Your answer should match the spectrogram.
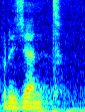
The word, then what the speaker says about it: present: Và ở đây nó ghi là âm s nhưng một cách đọc của nó là âm r các bạn nhé, present, present.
